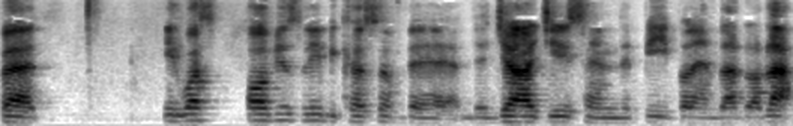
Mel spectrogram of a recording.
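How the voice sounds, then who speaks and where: Speaking with a Spanish accent, a man talks at a moderate pace in a medium pitch with a bright, sharp tone. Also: ordinary pitch variation, big swings in loudness. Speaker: dancer. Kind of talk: casual chat. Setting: online livestream. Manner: halting.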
